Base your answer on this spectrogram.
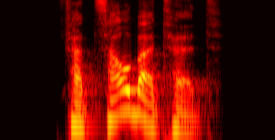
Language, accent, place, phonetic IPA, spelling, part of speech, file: German, Germany, Berlin, [fɛɐ̯ˈt͡saʊ̯bɐtət], verzaubertet, verb, De-verzaubertet.ogg
- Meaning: inflection of verzaubern: 1. second-person plural preterite 2. second-person plural subjunctive II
